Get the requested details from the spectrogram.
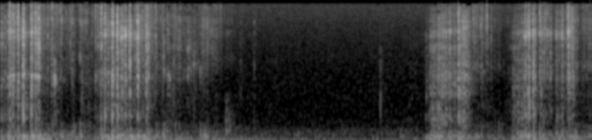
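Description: A utility knife blade shaves a solid embossed white soap bar, giving dry, crunchy scraping strokes with bright, hissy texture over a low rumble. Two stretches of shaving are separated by a quieter pause with a few faint ticks.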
